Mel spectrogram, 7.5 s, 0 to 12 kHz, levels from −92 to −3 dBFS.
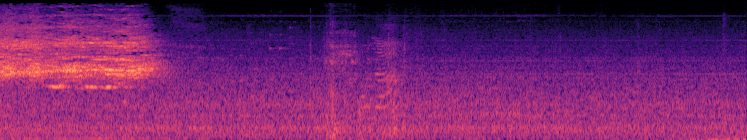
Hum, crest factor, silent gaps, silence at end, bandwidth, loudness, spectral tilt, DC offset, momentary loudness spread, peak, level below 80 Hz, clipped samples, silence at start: none; 20 dB; none; 0 s; 11.5 kHz; -23 LUFS; -2 dB/octave; under 0.1%; 20 LU; -10 dBFS; -50 dBFS; under 0.1%; 0 s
